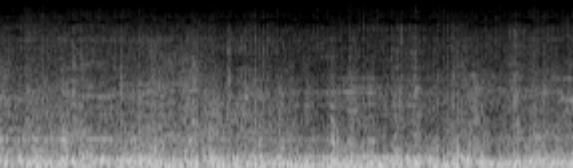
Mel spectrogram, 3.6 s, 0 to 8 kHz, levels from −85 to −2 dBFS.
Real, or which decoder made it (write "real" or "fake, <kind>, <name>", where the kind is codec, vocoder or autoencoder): fake, codec, SNAC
